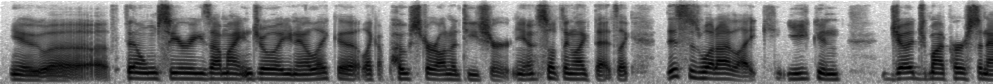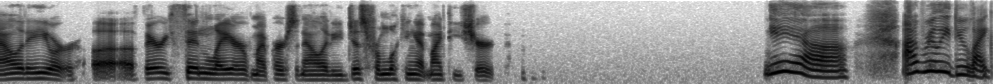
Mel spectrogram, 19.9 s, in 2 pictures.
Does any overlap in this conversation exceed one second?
No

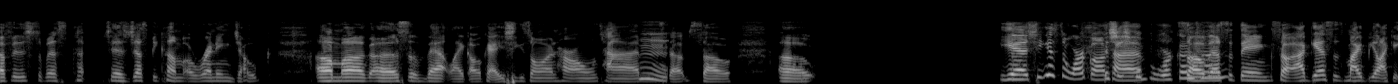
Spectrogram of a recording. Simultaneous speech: Yes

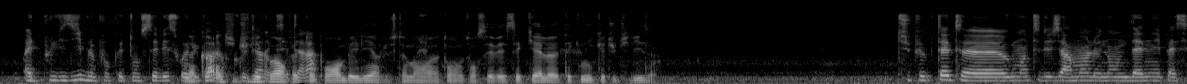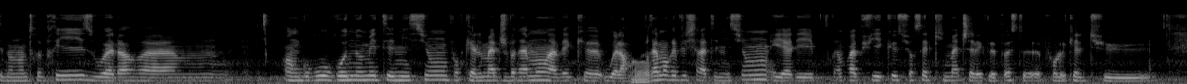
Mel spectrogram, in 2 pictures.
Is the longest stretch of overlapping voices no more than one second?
No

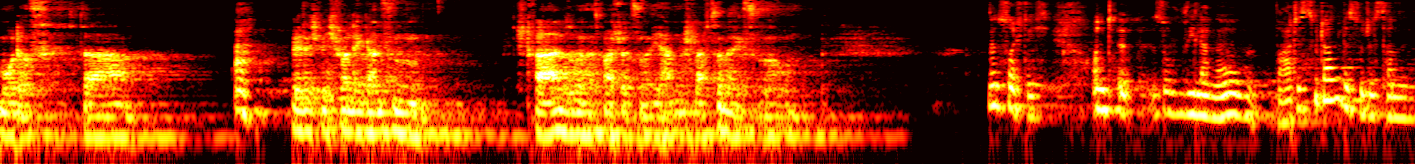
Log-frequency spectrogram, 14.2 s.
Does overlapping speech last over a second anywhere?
No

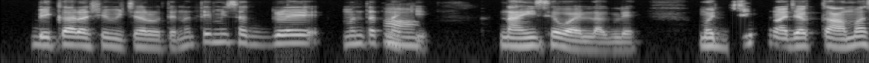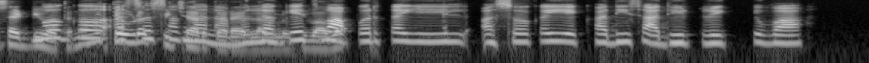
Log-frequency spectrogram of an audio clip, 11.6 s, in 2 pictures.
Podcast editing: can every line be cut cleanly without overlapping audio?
No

